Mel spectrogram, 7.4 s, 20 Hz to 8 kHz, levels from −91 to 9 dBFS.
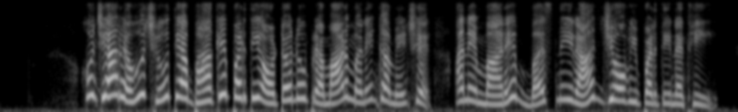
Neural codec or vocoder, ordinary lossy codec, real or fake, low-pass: none; Opus, 32 kbps; real; 7.2 kHz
